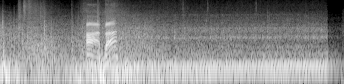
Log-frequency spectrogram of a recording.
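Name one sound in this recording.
A tank explodes with a loud blast.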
